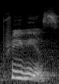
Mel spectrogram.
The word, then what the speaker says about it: previous: Đấy, previous trọng âm đầu tiên nhé, previous.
